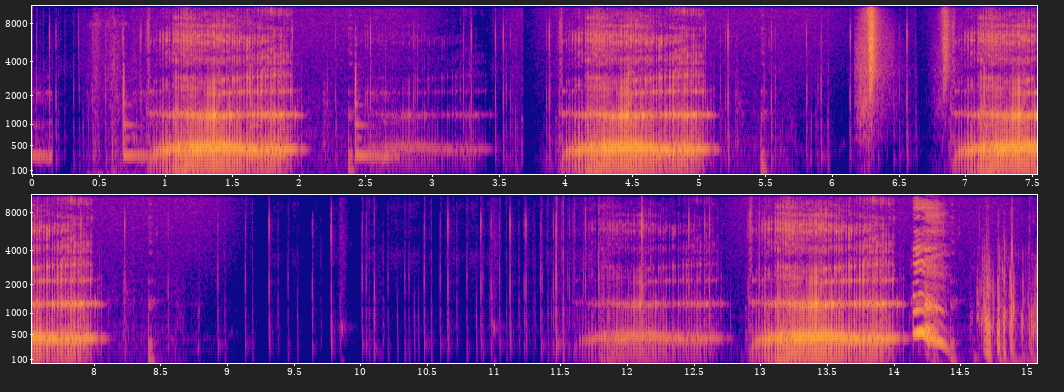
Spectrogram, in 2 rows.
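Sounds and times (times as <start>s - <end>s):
long burps: 0.8s - 3.4s, 4.0s - 5.2s, 6.9s - 8.1s, 11.7s - 15.0s.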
